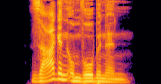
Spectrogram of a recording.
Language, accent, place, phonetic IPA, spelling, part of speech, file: German, Germany, Berlin, [ˈzaːɡn̩ʔʊmˌvoːbənən], sagenumwobenen, adjective, De-sagenumwobenen.ogg
- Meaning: inflection of sagenumwoben: 1. strong genitive masculine/neuter singular 2. weak/mixed genitive/dative all-gender singular 3. strong/weak/mixed accusative masculine singular 4. strong dative plural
